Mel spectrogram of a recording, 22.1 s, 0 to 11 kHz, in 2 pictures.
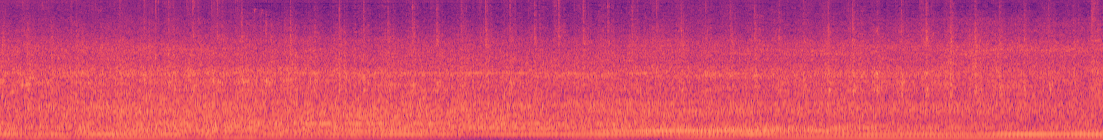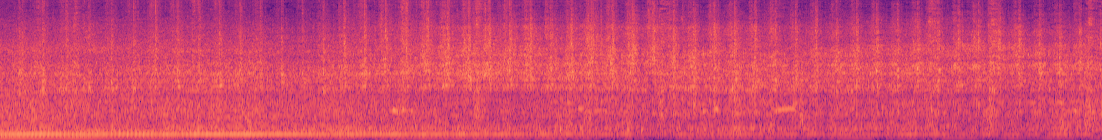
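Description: A WDM-3D diesel locomotive's engine runs steadily as the train pulls away. From about halfway in, the passing coaches' wheels click over the rail joints, the clicks coming faster as the train gathers speed.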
